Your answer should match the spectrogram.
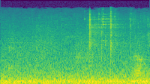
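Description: A brief metallic jingle, a few quick clinks close together about a second in, over a steady low hum.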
